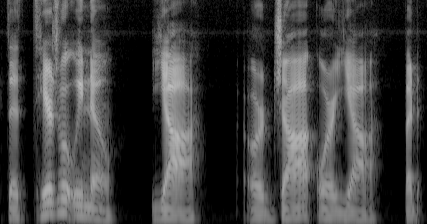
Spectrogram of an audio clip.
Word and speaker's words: Yah: That being said, if you're gonna get it closer to correct, it is yah.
